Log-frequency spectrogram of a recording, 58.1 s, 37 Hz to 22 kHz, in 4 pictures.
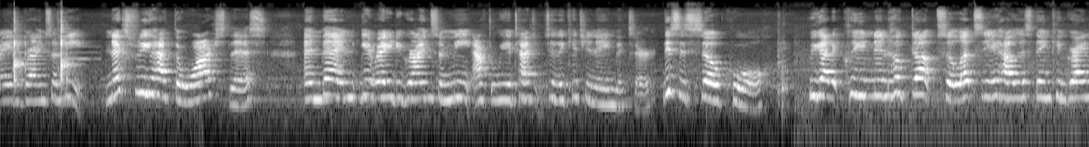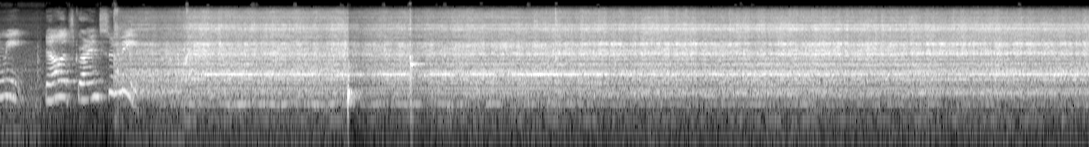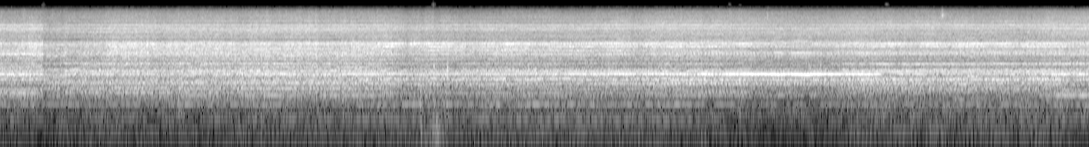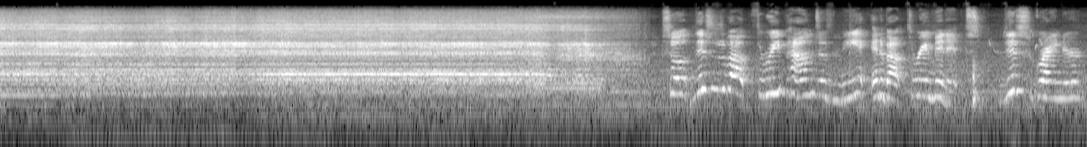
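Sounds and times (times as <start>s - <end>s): meat grinder grinding: 16.1s - 52.3s
stand mixer motor whine: 16.3s - 52.3s.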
